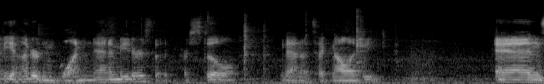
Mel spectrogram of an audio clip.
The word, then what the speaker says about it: nanometers: was my impression that they put the emphasis on the wrong syllable the nominee meters nanometers all the same thing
